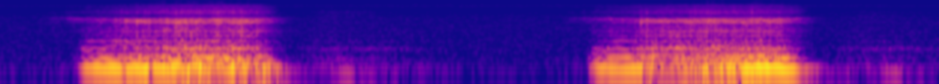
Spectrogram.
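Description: Two loud, low, rumbling snores on breathing in, each about a second and a half long, with quiet gaps between: snoring.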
